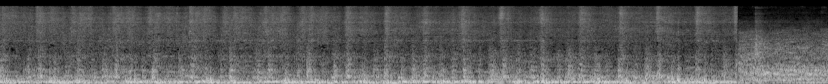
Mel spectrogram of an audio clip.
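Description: Festival drumming: loud drums beating a steady, fast rhythm with a heavy low end, over the noise of a large crowd. It cuts off abruptly near the end.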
